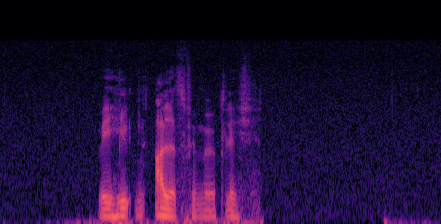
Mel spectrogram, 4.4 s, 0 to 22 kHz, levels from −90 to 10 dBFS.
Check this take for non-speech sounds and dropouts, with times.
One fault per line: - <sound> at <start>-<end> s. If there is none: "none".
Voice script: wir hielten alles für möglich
none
